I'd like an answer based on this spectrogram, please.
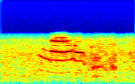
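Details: Angry and hungry cat giving a single drawn-out meow with a rising then falling tone, set against steady background hiss.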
